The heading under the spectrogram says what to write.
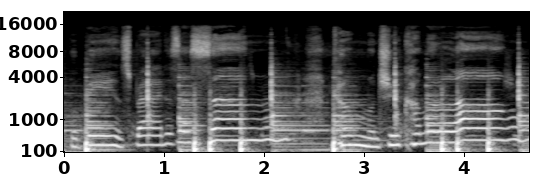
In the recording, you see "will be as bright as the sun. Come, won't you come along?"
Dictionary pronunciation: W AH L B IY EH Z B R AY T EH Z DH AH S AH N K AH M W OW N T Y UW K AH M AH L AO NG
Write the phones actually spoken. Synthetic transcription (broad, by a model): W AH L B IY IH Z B AY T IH Z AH S AH N K AH M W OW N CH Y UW K AH M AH L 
